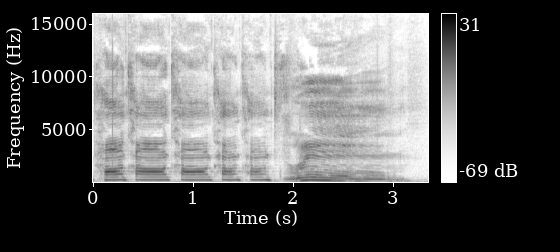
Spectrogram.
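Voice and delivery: honking cars. Acted. Teacher voices heavy street traffic, loud honking. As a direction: honk like cars, then rev off. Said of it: "what are the cars saying".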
